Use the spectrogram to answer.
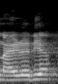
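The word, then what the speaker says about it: Cnidaria: नाइडेरिया। ध्यान देना, नाइडेरिया जो हम लिख रहे हैं पहले सी होगा, पहले क्या होगा? सी होगा, लेकिन जो आपका स्पेलिंग का जो हम जो प्रोनाउंसिएशन कर रहे हैं एन से कर रहे हैं, ठीक है।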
